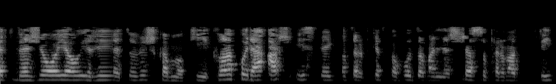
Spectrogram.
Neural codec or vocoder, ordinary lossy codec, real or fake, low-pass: none; MP3, 24 kbps; real; 7.2 kHz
